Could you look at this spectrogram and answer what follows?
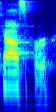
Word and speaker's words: CSPR: be the first time that how do you pronounce it? Is it the CSPR? CSPR, Casper token.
